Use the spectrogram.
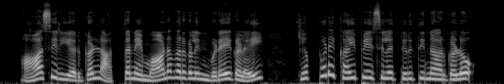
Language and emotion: Tamil, surprised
